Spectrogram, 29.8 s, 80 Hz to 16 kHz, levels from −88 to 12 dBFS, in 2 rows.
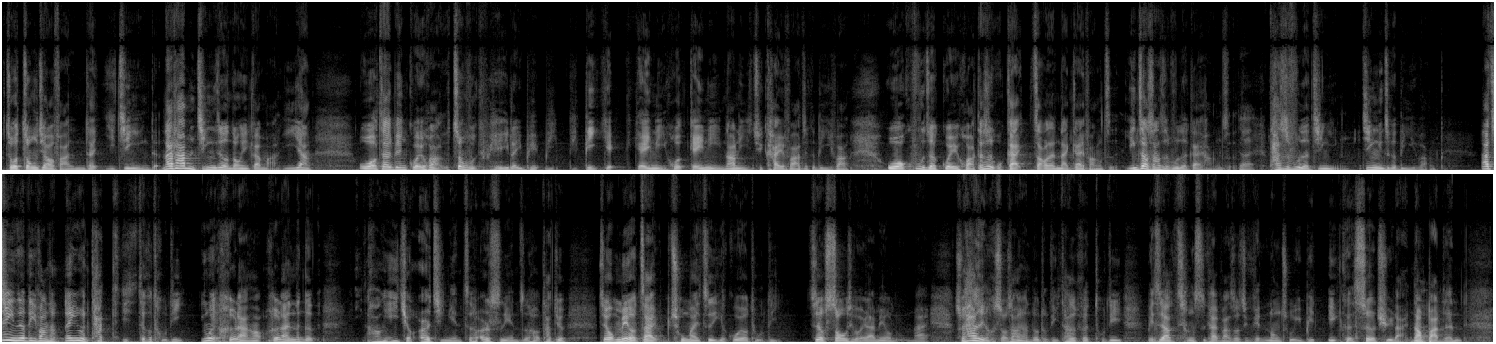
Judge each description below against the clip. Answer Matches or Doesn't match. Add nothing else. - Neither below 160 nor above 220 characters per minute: Doesn't match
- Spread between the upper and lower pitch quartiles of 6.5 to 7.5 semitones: Matches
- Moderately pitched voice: Doesn't match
